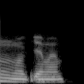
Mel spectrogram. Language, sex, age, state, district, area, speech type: Tamil, male, 18-30, Tamil Nadu, Tiruvarur, urban, conversation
